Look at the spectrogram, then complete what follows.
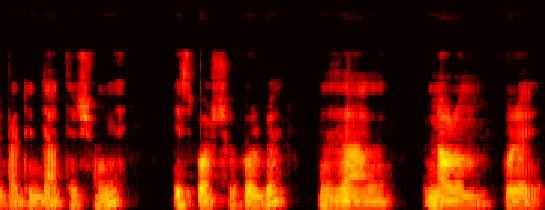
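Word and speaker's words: ز: জা জিহ্বাটা সামনের দিকের দাঁতে স্পর্শ করবে, জা। জা বিশেষ করে আমরা এটাকে একটু ঝিঝি পোকার যেমন শব্দ হয় এরকম শব্দ করে উচ্চারণ করতে হয়, জা।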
